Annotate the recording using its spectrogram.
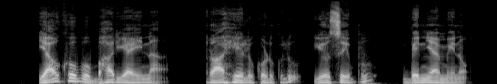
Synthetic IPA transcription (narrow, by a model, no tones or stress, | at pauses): jaːko̞ːbubʱaːɾjɐjinɐ̰ | ɾaːɦe̞ːlukoɽukulujoːse̞ːpu | benjaːmiːno̰ː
